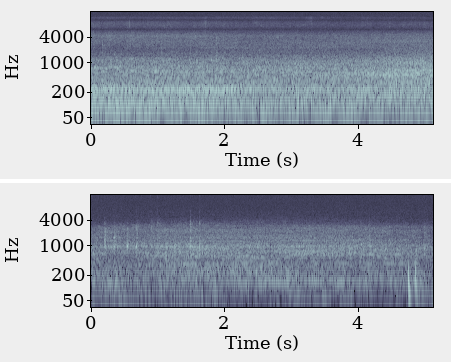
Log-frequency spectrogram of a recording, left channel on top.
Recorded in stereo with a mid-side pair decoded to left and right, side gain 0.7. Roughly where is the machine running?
Ahead left.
